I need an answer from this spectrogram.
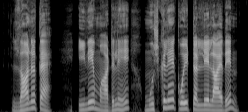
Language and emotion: Dogri, disgusted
